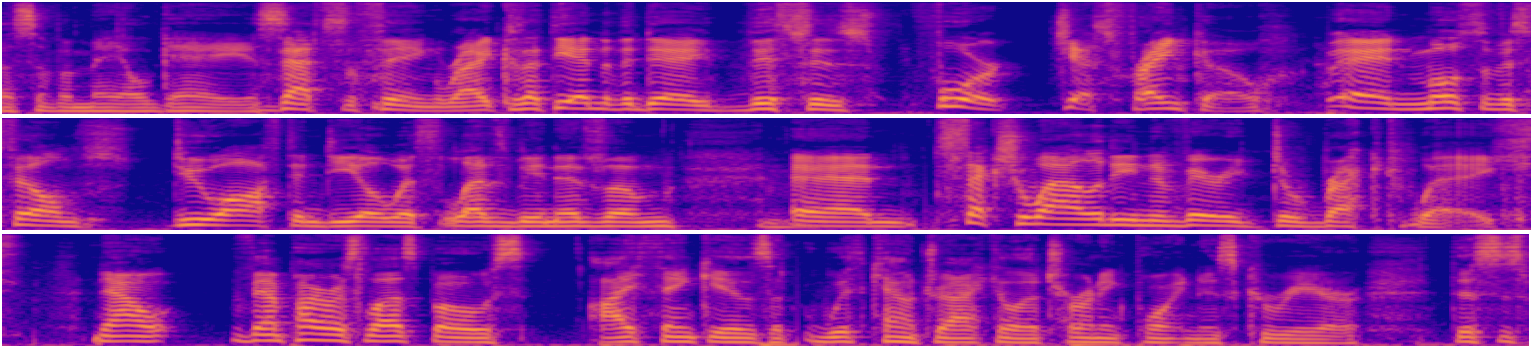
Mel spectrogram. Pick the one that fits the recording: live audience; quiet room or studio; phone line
quiet room or studio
